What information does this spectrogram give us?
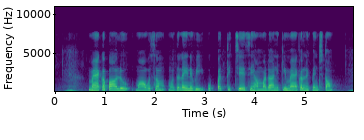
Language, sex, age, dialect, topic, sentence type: Telugu, female, 25-30, Utterandhra, agriculture, statement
